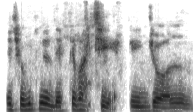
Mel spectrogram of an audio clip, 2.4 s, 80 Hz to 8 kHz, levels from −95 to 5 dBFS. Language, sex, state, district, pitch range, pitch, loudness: Bengali, male, West Bengal, Jhargram, 115-150 Hz, 125 Hz, -14 LUFS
